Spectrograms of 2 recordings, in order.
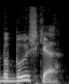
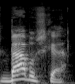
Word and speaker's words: babushka: So, like the word babushka, which means grandmother, all Americans pronounce it that way, but it's not that way. It's babushka. Babushka. Yeah, so they're like really strong on the first syllable a lot of times.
